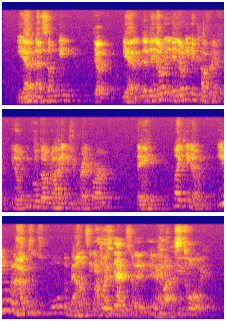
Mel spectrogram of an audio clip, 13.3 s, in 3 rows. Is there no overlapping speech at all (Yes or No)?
No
